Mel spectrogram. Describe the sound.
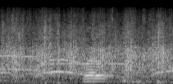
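A crowd breaks into steady, dense applause for a guest's wife, clapping hands filling the whole stretch at an even loudness, with a brief voice or cheer poking through the middle.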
